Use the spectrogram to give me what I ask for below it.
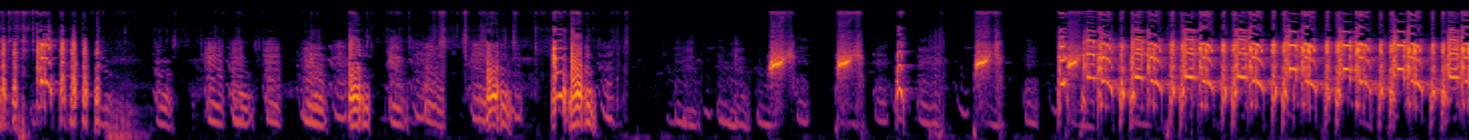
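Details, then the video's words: Grey partridge pair, called teetar, calling: a run of short harsh notes repeated about twice a second with brief pauses, then a dense, continuous burst of rapid overlapping squawky notes toward the end. "teetar pair voice | Partridge birds call"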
